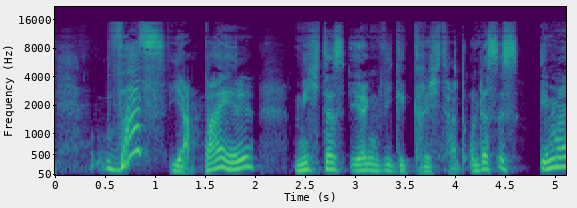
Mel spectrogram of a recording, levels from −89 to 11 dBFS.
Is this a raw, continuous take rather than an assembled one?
no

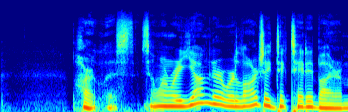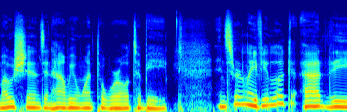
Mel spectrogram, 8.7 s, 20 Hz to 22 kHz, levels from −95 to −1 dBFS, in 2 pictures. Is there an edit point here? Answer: yes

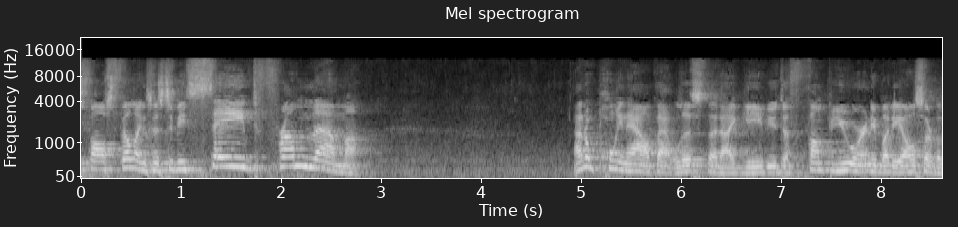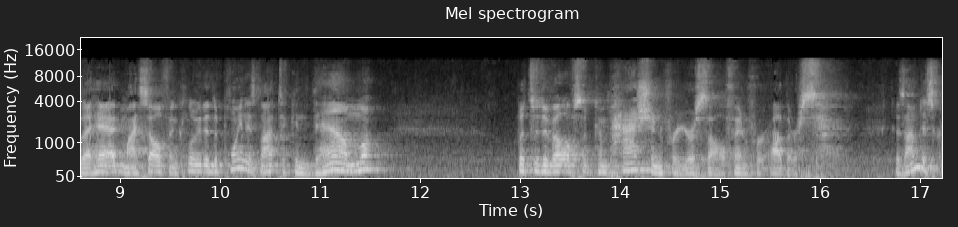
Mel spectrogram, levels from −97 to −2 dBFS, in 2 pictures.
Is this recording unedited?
yes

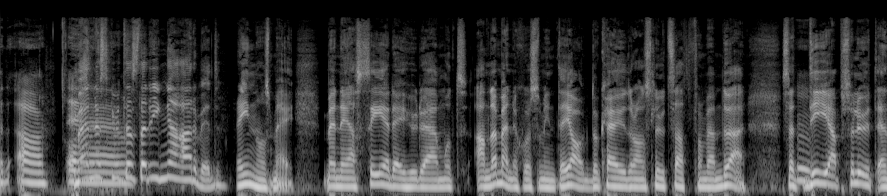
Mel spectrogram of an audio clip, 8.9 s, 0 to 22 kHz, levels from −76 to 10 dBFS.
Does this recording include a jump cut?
yes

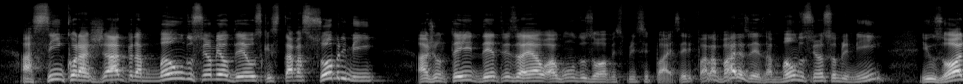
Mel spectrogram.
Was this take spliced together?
no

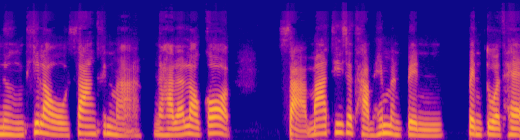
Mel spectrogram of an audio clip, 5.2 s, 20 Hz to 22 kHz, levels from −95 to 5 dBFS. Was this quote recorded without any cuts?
yes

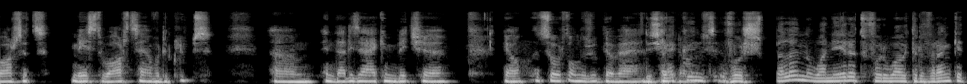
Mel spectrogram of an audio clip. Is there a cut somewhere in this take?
no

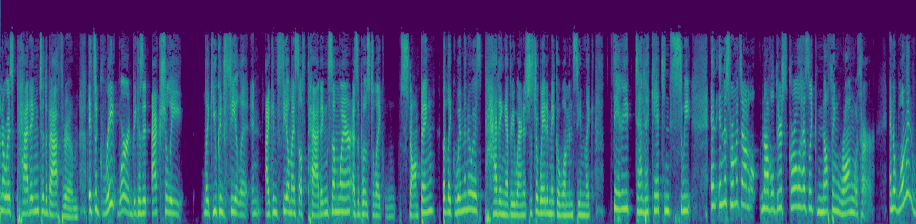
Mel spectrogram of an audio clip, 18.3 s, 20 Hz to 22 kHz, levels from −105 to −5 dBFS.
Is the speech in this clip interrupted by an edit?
yes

